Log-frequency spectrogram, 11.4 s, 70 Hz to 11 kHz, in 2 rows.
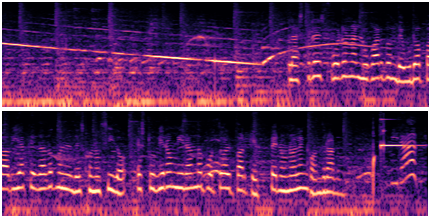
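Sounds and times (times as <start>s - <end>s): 
police car siren wailing: 0.0s - 6.6s
low rumbling engine: 0.0s - 11.3s
road noise: 0.0s - 11.3s
speech: 3.9s - 10.5s.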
